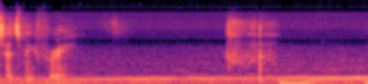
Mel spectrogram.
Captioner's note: laughs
